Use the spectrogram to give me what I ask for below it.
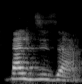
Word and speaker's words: Val d'Isère: de comprendre c'est quoi il faut que je prononce bien, c'est Val d'Isère? Val d'Isère, oui.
